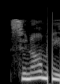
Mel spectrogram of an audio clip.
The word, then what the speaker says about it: tsunami: over increasing demand of energy world over four Tsunami Tsunami is pronounced as tsunami it is a Japanese word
